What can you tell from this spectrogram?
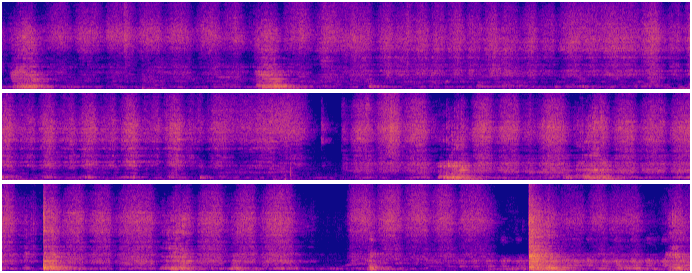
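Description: Steel pots and dishes being scrubbed by hand: quick, rhythmic scraping strokes, broken by a few sharp knocks of metal utensils, the loudest near the end.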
